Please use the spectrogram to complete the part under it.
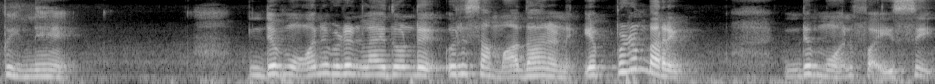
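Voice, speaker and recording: An elderly mother who is loving but anxious, as a woman narrator plays her, speaking. Her voice sits a little higher than the narration, and she sounds earnest and plaintive about having no one to look after the family. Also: lively intonation, a little slow, darkish tone, close to an everyday voice. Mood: worried.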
